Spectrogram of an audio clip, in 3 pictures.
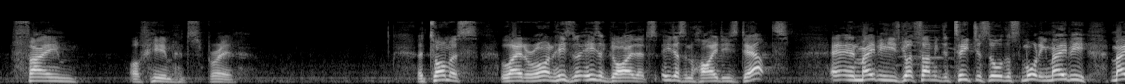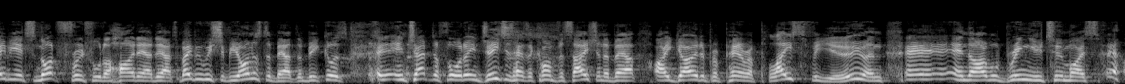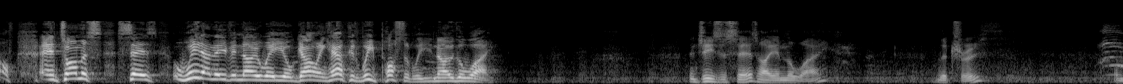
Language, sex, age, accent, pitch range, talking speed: English, male, 30-49, Australian, 145-210 Hz, 180 wpm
